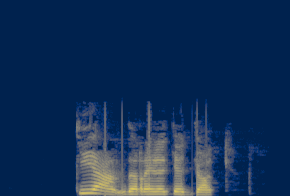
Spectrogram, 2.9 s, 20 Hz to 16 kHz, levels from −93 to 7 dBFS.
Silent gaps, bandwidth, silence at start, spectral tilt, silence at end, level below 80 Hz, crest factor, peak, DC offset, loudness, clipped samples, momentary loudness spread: none; 7.4 kHz; 0.8 s; -5 dB/octave; 0.8 s; -56 dBFS; 16 dB; -2 dBFS; under 0.1%; -15 LUFS; under 0.1%; 6 LU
